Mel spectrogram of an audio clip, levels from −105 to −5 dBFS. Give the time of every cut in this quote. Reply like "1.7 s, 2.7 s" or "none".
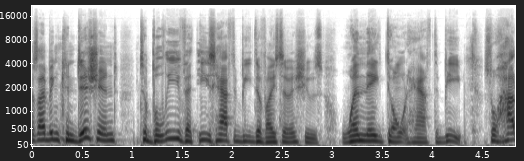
none

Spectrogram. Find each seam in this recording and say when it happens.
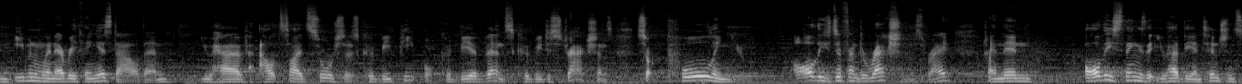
9.7 s

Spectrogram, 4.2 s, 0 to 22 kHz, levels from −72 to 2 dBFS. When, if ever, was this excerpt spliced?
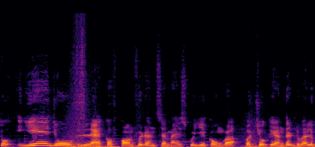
1.0 s, 3.2 s

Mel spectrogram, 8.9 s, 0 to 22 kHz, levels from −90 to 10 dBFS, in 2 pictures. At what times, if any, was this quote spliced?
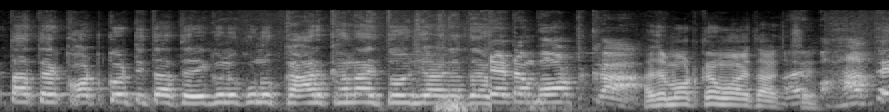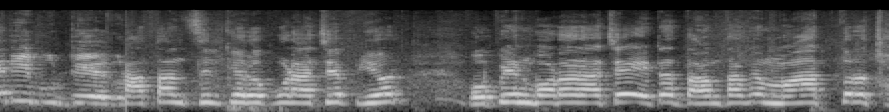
2.4 s, 5.0 s

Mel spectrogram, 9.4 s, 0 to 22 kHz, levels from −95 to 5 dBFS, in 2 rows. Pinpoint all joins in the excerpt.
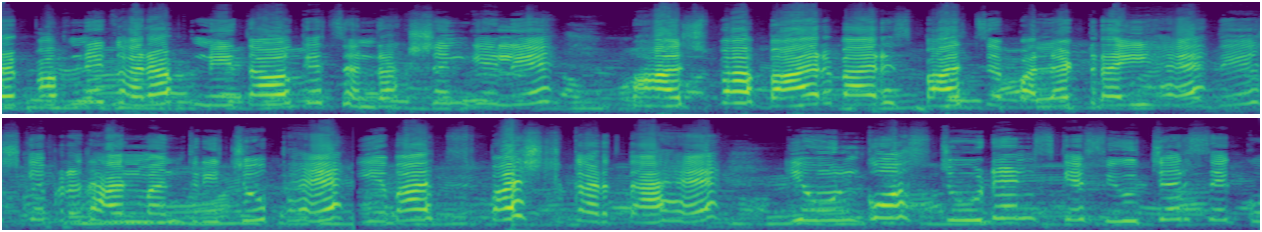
4.7 s, 6.1 s

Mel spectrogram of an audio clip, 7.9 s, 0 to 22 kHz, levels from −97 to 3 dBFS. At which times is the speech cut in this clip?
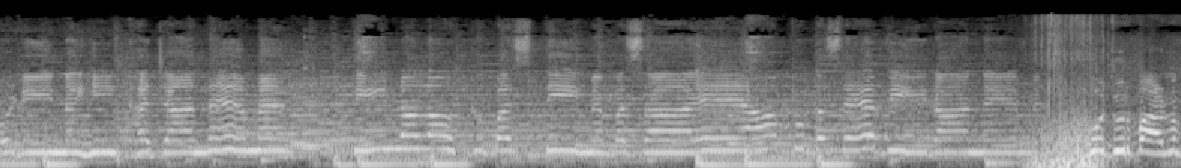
6.9 s

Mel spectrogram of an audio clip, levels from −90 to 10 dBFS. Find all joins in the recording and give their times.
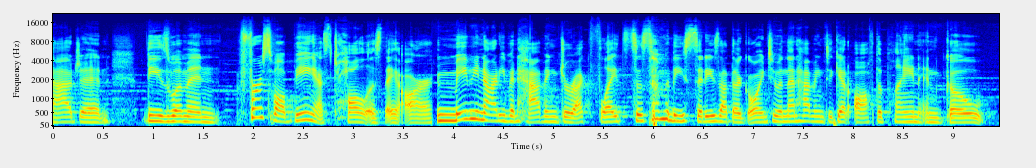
none

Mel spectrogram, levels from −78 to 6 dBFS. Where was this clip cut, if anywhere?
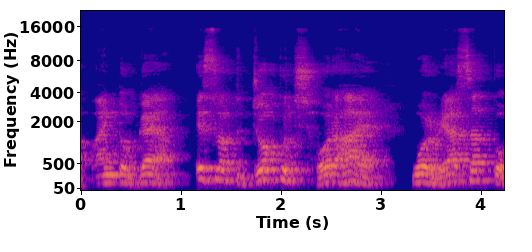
1.0 s

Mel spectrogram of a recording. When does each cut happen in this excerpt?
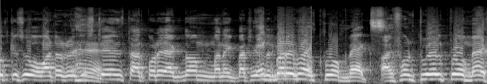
3.1 s

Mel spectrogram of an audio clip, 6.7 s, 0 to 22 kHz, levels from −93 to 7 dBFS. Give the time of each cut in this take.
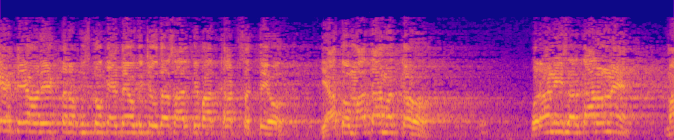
none

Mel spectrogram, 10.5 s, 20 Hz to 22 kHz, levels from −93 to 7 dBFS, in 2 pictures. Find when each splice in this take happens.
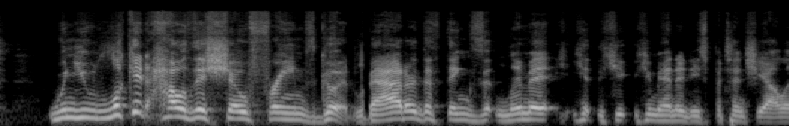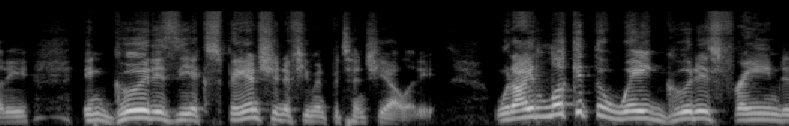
2.4 s

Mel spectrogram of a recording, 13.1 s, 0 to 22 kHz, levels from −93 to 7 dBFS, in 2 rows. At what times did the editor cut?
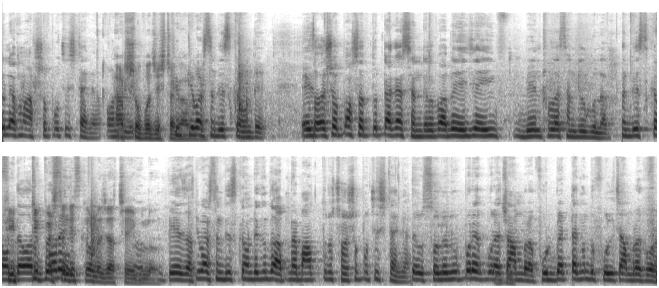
3.1 s, 6.2 s, 8.5 s, 10.6 s

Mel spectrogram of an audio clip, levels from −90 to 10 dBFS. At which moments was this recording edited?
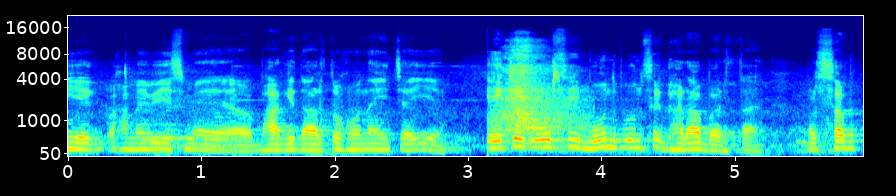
3.1 s

